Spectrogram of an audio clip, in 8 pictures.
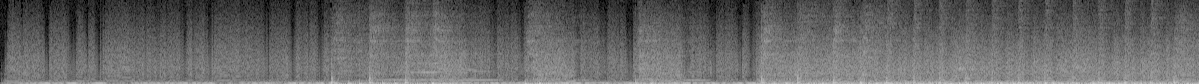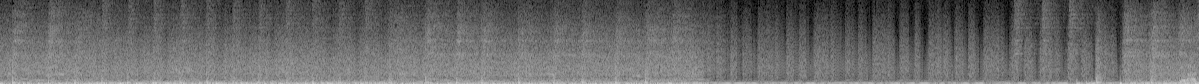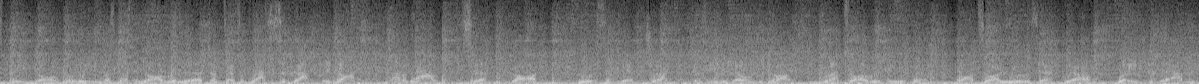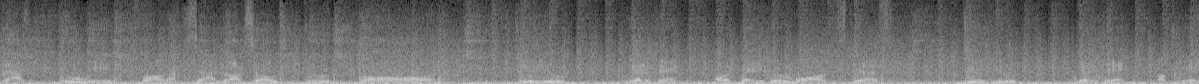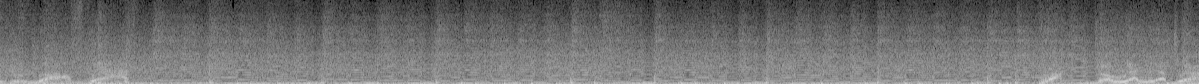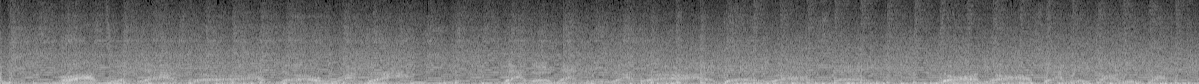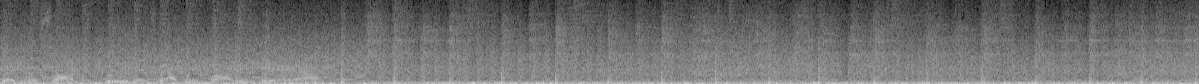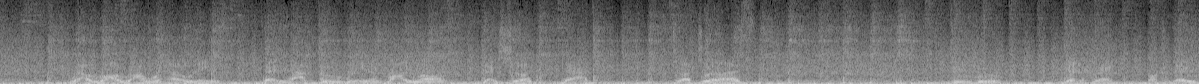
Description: Gitarre
Gesang/Geschrei
Bass/Gesang
Drums
Demo Songs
